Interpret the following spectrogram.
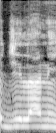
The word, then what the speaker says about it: جیلانی: वहां पैदा हुए तो अरबी में गाफ नहीं है उसकी जगह व जीम प्रोनाउंस करते हैं जीम बोलते हैं तो जब यह गिलानी अरब में गए तो वह जिलानी हो गए तो खैर ये जुज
